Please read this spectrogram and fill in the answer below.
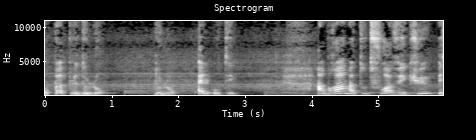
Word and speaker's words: Lot: intéresse ou pas non c'est l'eau l o t il y a pas de E à la fin lot lot ok ça se prononce lot j'ai compris j'attends les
